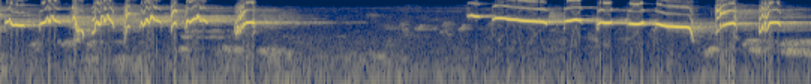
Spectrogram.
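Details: Ngeplong-style song of an Oriental magpie-robin, played to prompt young captive birds to sing often: bright whistled notes and quick chips in a rapid burst, a short silence, then a long sliding whistle with crisp accents.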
